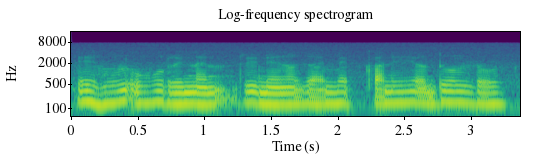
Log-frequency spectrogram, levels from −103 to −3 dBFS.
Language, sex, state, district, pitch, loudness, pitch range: Chakma, female, Tripura, Unakoti, 150 Hz, -18 LUFS, 145-160 Hz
